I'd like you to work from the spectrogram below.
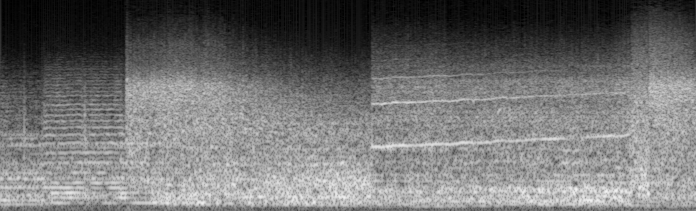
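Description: Torpedo explosions during an undersea sci-fi battle scene, a loud sustained roaring rumble broken by a few abrupt surges, with a steady tone sounding through part of it and no talking.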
